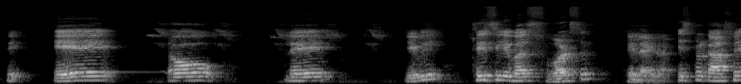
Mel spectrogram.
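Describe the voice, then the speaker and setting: A man teaching a lesson, explaining terms slowly, repeating them and asking the class questions. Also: on the high side, a bit bright. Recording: echoey room, voice from far off the mic.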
